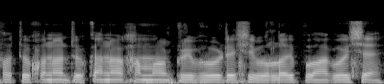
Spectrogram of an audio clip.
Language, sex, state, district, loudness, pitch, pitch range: Assamese, male, Assam, Sonitpur, -18 LUFS, 105 Hz, 105-110 Hz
